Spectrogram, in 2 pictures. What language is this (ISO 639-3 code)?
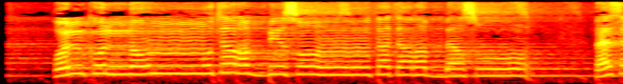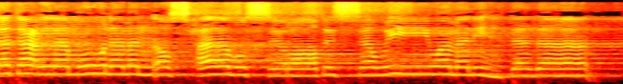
ara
